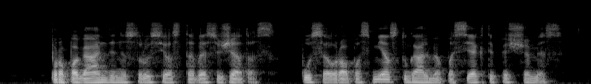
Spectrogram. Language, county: Lithuanian, Kaunas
